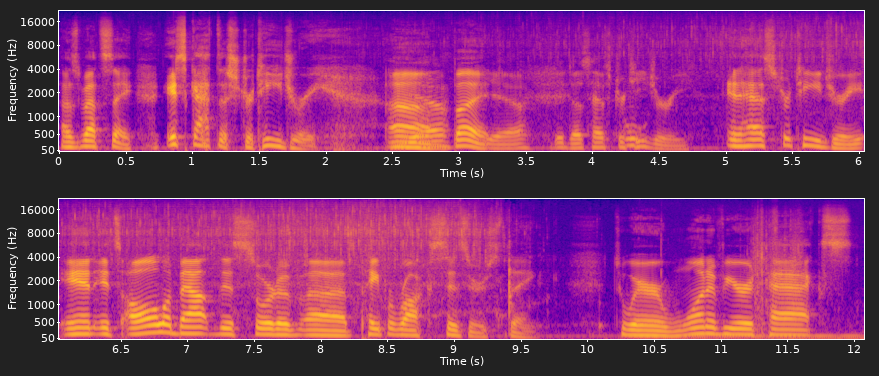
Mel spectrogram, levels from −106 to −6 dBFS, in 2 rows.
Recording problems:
household noises; noticeable; throughout; 15 dB below the speech

